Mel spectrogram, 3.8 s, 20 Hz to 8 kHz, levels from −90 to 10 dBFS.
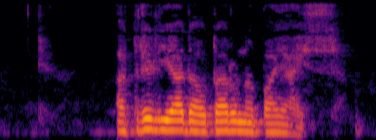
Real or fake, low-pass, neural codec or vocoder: real; 7.2 kHz; none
